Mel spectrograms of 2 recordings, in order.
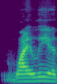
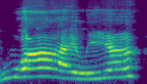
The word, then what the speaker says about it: Wailea: And he basically said Wailea the way he knows this is. He said, just think of Star Wars. You're like, Wailea?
